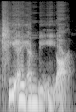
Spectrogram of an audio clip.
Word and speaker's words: timbre: Timbre, like Tamber. How that I got that sort of A pronunciation, I have no idea.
